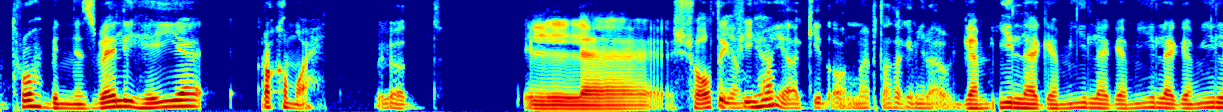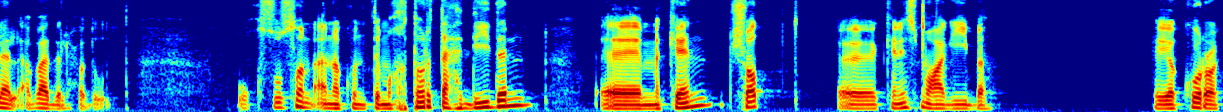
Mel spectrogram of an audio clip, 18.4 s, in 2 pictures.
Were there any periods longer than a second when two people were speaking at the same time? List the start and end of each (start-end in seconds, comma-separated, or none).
none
